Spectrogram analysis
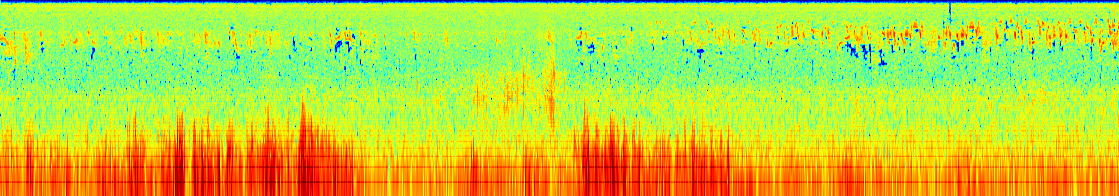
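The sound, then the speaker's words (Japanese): Eurasian skylarks sing a continuous, high warbling trill in the morning over a development site, repeatedly rising into the air and dropping back down, faint but steady throughout, with occasional low rumbling gusts of wind underneath. “これ、今、一番鳴いてるのヒバリですね。”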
